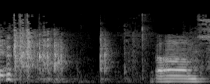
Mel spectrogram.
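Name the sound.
dice being rolled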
